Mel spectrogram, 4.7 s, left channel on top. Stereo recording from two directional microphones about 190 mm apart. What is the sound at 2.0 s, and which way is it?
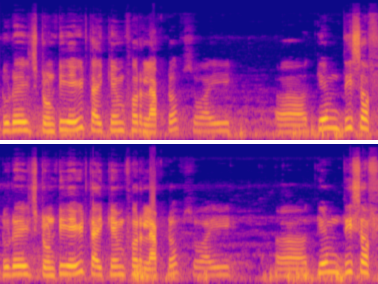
Speech, 15° left (ahead or behind).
